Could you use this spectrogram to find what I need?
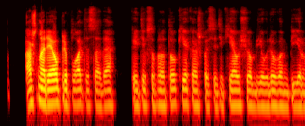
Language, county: Lithuanian, Vilnius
